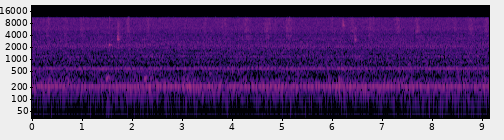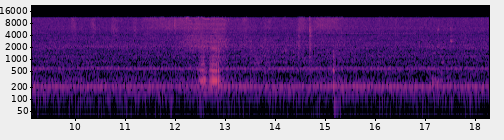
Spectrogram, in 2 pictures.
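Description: A paintbrush dabs and scrapes softly on a canvas.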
